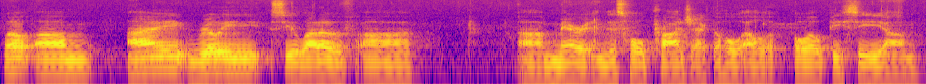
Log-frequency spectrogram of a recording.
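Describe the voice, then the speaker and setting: A man's voice: low voice, flat delivery, slow pace, darkish tone, rough recording. A young male student speaking informally in an interview, hesitant and often searching for his words. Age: young adult. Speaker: computer science student. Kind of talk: informal interview about a project.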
